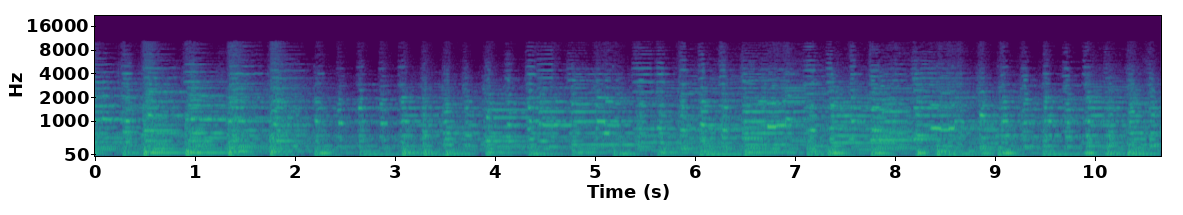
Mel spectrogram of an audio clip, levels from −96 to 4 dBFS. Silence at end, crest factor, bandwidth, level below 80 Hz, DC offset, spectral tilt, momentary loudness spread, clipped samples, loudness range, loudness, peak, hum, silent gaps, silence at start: 0 s; 16 dB; 10.5 kHz; -44 dBFS; under 0.1%; -7 dB/octave; 6 LU; under 0.1%; 3 LU; -33 LUFS; -16 dBFS; none; none; 0 s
